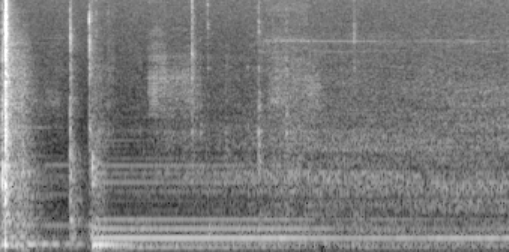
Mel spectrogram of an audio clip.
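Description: Avanti compact microwave with mechanical dial controls: a few clicks and knocks as it is set, then from just under a second in it runs with a steady electrical hum while heating food.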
